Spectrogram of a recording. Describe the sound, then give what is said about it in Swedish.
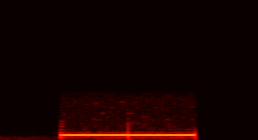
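A single telephone ringback tone sounds while a call is being placed: one steady, fairly loud electronic beep lasting about a second, heard alone with no talking. “Ja, ja men vi ringer henne.”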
